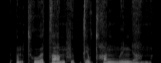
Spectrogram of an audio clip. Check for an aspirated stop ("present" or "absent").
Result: present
